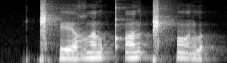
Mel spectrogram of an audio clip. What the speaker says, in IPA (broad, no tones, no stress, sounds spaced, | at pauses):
ǁʰ e ʁ ə̃ l qʼ ə̃ l ǁʰ ɔ̃ l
